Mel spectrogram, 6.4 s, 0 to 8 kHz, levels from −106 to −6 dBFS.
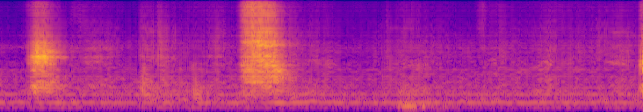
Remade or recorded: remade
